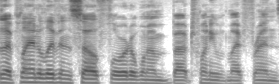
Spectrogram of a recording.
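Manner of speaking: ordinary talk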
